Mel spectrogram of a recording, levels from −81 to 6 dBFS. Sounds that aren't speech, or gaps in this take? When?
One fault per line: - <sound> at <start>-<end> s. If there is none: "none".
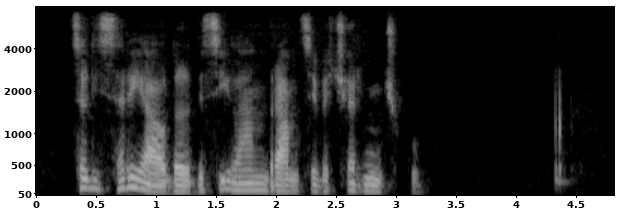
none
